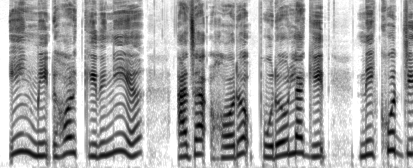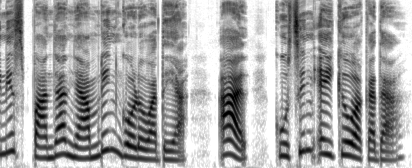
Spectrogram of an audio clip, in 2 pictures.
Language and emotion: Santali, happy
